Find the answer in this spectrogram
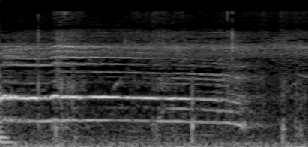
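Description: Rooster crowing: one long, level held note that trails off and ends about one and a half seconds in.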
